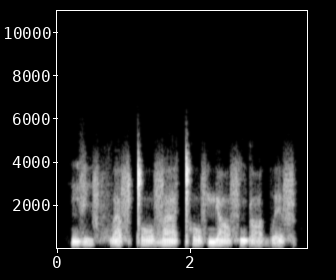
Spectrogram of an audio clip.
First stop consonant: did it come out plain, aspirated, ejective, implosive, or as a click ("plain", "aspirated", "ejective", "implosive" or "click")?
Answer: click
